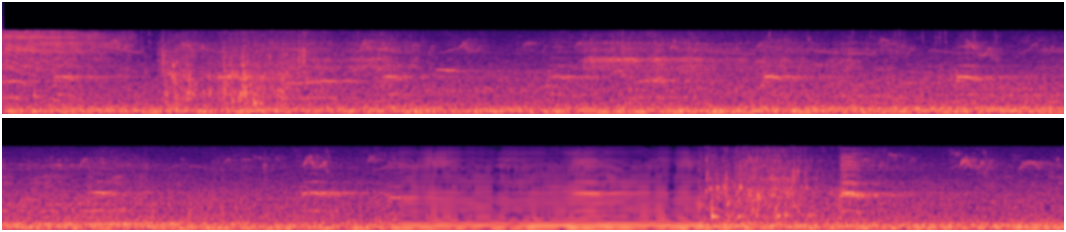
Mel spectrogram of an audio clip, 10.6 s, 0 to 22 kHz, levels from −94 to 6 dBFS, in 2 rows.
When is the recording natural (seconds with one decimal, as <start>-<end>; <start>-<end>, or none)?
0.0-7.3; 8.8-10.6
